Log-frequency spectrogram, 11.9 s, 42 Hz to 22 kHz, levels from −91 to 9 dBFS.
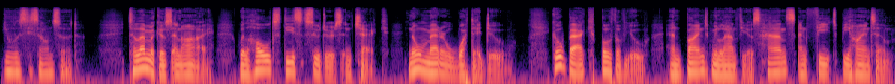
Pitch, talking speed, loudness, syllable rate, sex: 95 Hz, 145 wpm, -20 LUFS, 4.3 syllables/s, male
